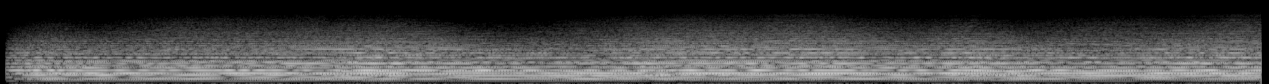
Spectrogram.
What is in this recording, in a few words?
harmony brass end, Unusual harmony in brass section; epic orchestral track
